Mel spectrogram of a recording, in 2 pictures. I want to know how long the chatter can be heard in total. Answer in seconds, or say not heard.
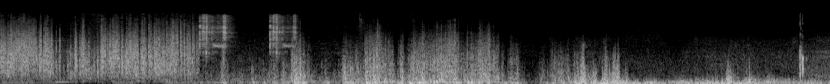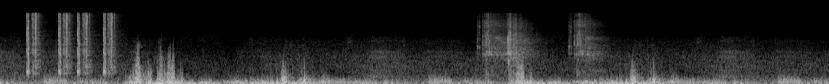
not heard.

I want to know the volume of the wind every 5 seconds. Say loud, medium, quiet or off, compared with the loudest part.
loud, loud, medium, medium.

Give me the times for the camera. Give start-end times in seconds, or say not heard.
1.9-3.0, 8.0-9.5, 13.1-14.4.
